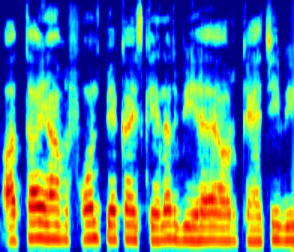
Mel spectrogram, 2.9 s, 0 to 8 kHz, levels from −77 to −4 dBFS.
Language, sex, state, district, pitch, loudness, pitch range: Hindi, male, Jharkhand, Ranchi, 165 Hz, -14 LUFS, 155-170 Hz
